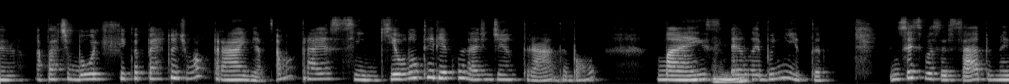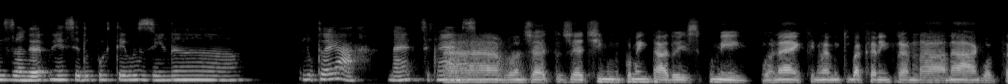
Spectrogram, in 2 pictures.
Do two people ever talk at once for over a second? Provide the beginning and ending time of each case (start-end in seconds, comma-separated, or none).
none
